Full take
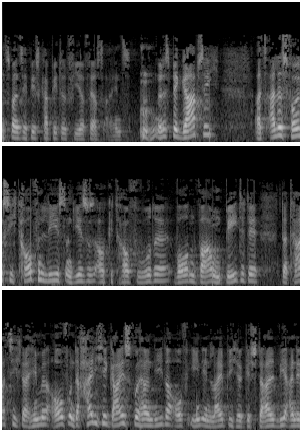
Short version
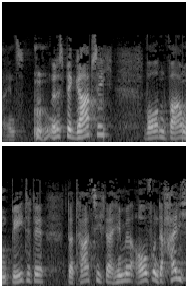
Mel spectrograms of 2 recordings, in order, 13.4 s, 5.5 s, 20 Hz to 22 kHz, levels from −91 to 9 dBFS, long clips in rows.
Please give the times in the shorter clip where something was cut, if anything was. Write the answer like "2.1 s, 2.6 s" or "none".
2.1 s

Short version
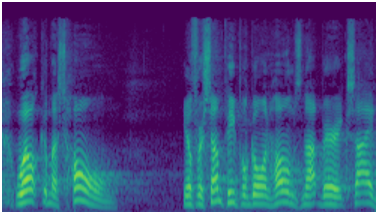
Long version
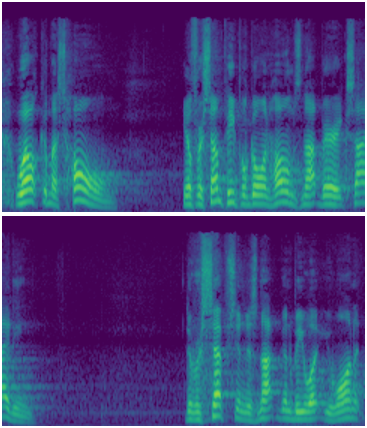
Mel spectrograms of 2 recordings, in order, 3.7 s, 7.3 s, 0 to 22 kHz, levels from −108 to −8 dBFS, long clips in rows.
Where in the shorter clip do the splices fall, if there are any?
none

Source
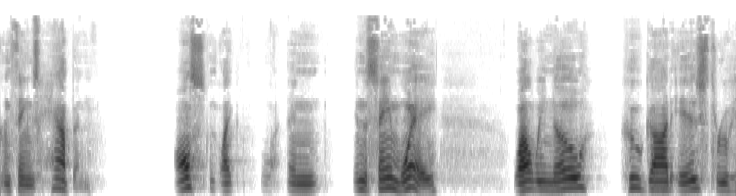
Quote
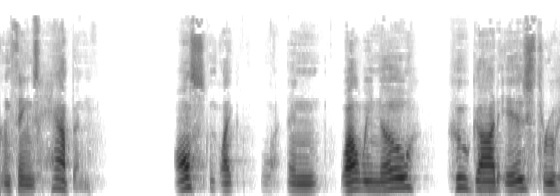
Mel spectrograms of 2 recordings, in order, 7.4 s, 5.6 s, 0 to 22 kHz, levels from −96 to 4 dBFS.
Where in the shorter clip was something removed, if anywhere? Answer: 3.3 s

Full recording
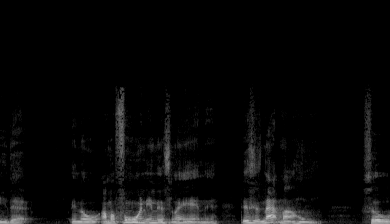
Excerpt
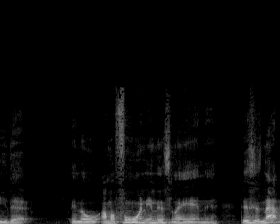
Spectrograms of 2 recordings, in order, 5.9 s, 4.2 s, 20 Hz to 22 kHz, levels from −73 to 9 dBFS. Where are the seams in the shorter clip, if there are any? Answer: none

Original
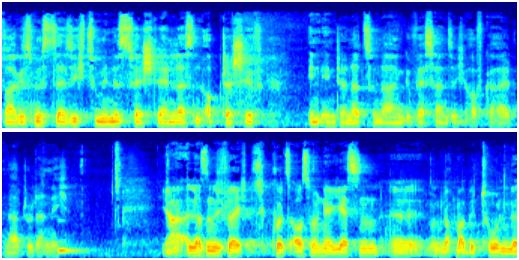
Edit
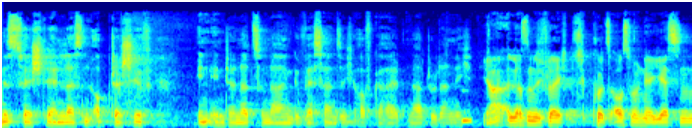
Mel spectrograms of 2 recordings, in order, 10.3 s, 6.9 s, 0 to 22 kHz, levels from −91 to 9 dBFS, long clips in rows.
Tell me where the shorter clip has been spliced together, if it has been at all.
4.7 s

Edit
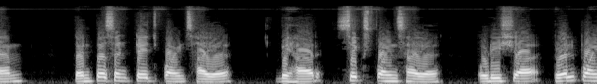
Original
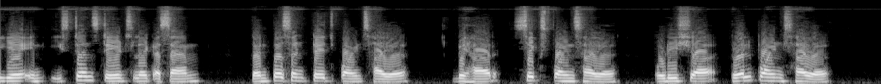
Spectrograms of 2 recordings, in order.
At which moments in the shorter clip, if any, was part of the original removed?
none

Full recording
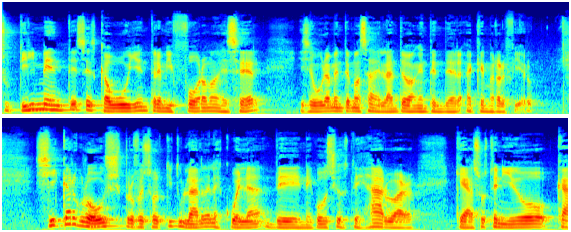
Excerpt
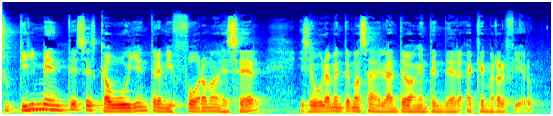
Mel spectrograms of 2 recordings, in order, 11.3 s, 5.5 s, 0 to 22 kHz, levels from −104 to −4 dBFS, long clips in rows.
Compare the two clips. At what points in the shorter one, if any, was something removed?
none

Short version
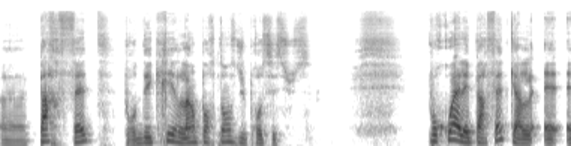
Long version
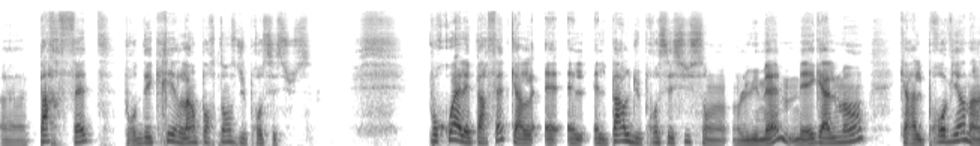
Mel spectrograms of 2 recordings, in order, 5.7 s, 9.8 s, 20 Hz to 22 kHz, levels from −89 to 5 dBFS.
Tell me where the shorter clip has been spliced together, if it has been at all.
none

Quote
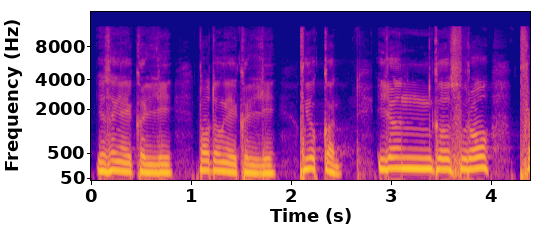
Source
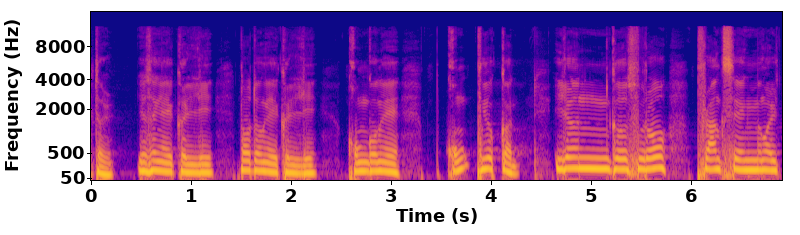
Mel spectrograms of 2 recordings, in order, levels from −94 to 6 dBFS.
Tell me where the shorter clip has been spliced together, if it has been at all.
2.1 s

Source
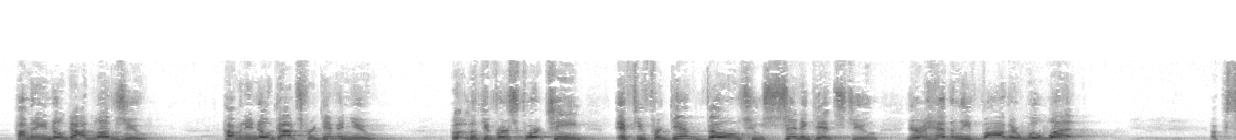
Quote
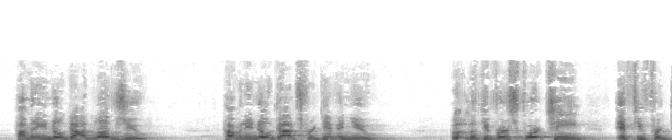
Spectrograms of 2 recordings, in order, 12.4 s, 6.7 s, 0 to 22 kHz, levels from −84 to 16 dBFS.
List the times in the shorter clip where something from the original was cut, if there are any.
none

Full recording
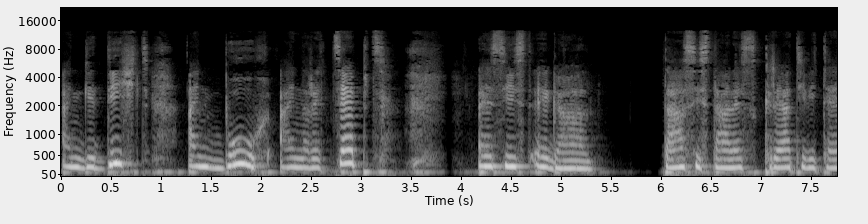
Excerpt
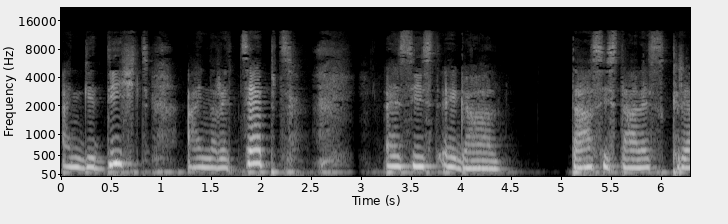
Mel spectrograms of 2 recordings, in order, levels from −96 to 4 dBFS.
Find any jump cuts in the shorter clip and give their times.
1.2 s

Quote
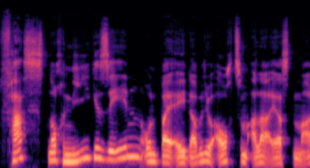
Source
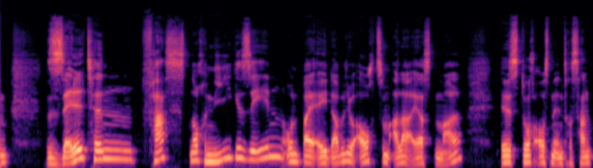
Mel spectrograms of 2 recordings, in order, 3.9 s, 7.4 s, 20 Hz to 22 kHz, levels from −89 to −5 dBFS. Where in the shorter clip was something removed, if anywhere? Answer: none

